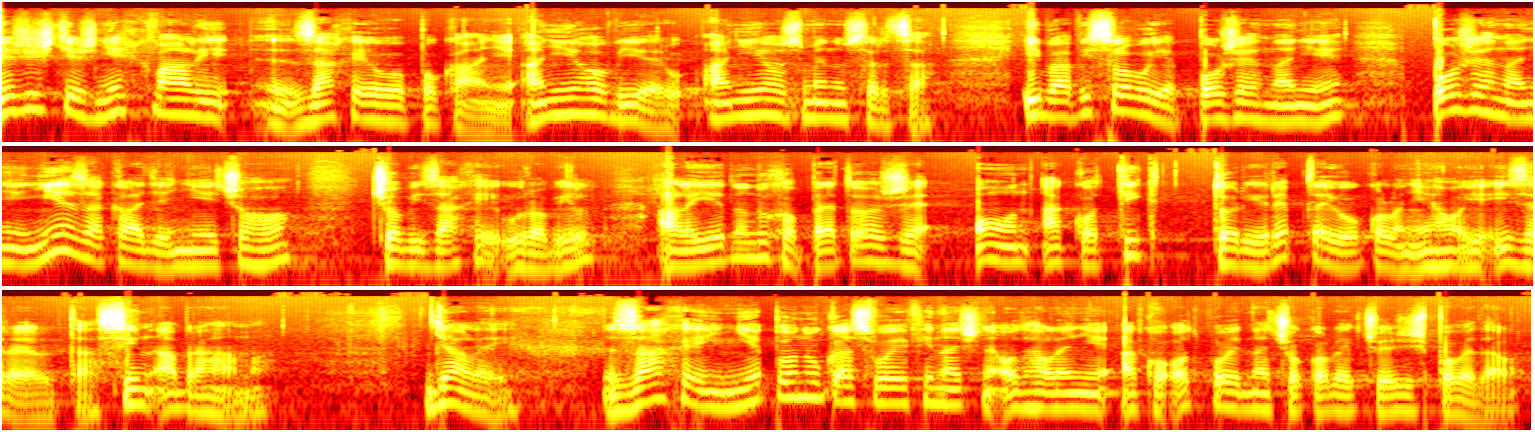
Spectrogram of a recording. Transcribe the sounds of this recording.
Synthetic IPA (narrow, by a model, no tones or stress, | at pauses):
jɛʒiʃcɪɛʒɲɛxʋaːlizaxɛjɔʋɔpɔka̰ːɲɪ̰ɛ̰ʔaɲijɛɦɔʋɪɛɾṵʔaɲijɛɦɔzmɛnusr̩t̪t͡sa̰ | ibaʋislɔʋujɛpɔʒɛɦnaɲɪɛ | pɔʒɛɦnaɲɪɛɲɪɛzaklaɟɛɲɪɛt͡ʃɔɦɔ | t͡ʃɔbizaxɛ̰jʔṵɾɔbḭlʔa̰lɛjɛd̪nɔd̪uxɔpɾɛt̪ɔʒɛ̰ | ɔnakɔt̪iːk | t̪ɔɾiːɾɛp̚t̪ajuːɔkɔlɔɲɛɦɔ̰jɛ̰ʔizɾa̰ɛ̰lt̪ʰa̰sinʔa̰bɾaɦa̰ma̰ | ɟalɛ̰jzaxɛjɲɪɛpɔnuːkasʋɔjɛfinant͡ʃnɛ̰ːʔɔd̪ɦalɛɲɪɛʔakɔʔɔt̪pɔʋɛɟnat͡ʃɔkɔlʋɛkt͡ʃɔjɛʒiʃpɔʋɛd̪a̰l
